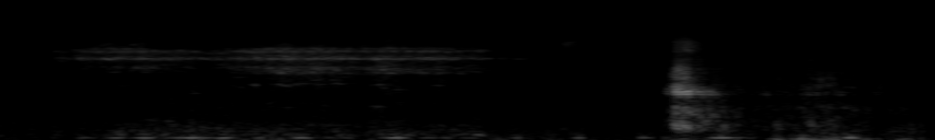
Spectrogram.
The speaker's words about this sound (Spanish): Inhala visualizando que esas cosas están llegando a tu vida. retiene el aire y suelta vamos a tomar una respiración profunda más.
